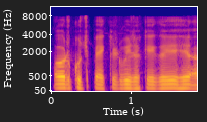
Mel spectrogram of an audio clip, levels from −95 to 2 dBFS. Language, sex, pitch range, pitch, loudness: Hindi, male, 110-115 Hz, 110 Hz, -19 LUFS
